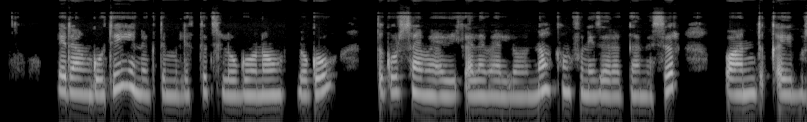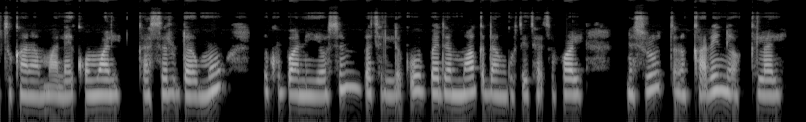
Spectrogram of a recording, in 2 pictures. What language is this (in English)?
Amharic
